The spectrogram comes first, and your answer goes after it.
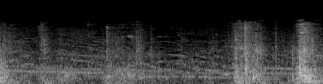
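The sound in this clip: A door being opened, with a couple of scraping, rattling bursts toward the end over a faint murmur of voices.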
